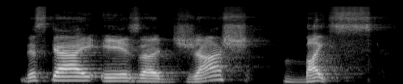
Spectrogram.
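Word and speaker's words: Buice: This guy is a Josh Bice. B U I C E. Josh Bice. That rhymes with lice.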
